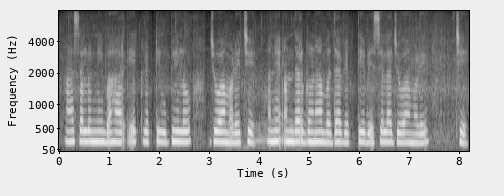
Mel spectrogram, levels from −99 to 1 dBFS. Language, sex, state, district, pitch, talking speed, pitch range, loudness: Gujarati, female, Gujarat, Valsad, 215 Hz, 130 wpm, 205-220 Hz, -14 LUFS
